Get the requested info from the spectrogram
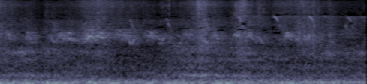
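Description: Faint birds chirping, a few short high calls, over a steady low rumble.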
